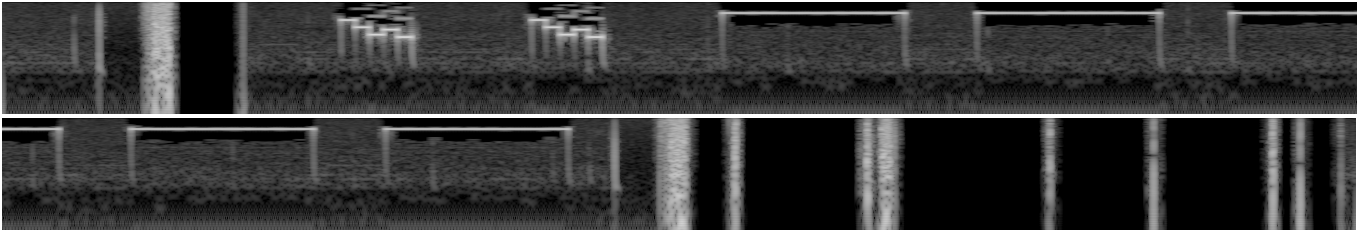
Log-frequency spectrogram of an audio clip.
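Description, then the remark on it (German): Fire brigade dispatch alert tones from Jena over radio, alerting the volunteer fire brigade of Lindig to a fallen tree: a couple of quick warbling chirps, then five long, steady high beeps evenly spaced, framed by sharp clicks and bursts of static, with no talking. “Jena mit Alarmierung.”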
